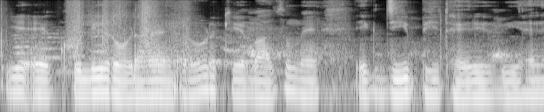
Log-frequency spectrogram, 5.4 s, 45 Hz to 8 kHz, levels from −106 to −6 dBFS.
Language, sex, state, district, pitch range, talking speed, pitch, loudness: Hindi, male, Odisha, Khordha, 95-105 Hz, 165 wpm, 100 Hz, -17 LUFS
